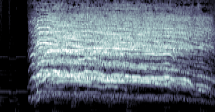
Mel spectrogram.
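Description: A crowd of children cheering together in one long shout, starting about half a second in and fading out near the end.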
